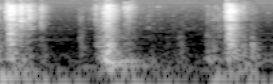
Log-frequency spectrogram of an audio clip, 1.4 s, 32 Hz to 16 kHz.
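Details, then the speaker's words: 1995 Toyota T100, four-cylinder 5-speed, over 200,000 miles: each key turn gives a single sharp click, lights on and fan running, no cranking; weak battery. "all I get is a click so that's the problem won't start"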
